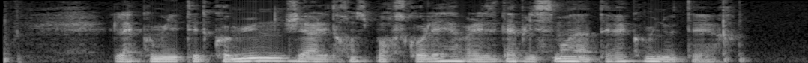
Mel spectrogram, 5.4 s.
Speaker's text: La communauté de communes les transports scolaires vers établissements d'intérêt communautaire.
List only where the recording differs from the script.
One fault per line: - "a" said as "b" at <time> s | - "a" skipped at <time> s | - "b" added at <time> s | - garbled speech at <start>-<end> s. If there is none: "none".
- "gère" added at 1.9 s
- "les" added at 3.2 s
